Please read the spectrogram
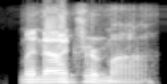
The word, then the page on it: monodrama: American English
